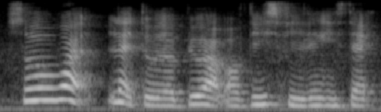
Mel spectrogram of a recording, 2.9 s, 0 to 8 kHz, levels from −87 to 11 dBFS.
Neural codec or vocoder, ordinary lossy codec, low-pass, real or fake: none; none; 7.2 kHz; real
